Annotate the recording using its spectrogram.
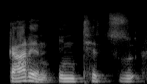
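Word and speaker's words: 我田引鉄: In Japanese, the word is pronounced as garen in tetsu, means to pull the railway into my electoral strong base.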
